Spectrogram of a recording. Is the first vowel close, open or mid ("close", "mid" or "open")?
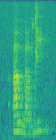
open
